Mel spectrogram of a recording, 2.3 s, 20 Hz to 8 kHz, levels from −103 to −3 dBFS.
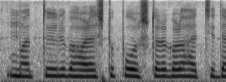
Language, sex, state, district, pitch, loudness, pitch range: Kannada, female, Karnataka, Bidar, 240 Hz, -13 LUFS, 235-250 Hz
